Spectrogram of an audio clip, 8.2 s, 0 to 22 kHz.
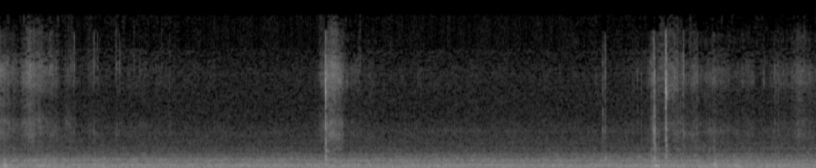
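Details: IBM 8228 Token-Ring MAU port tested with the Setup Aid after fitting a new battery, held in until the LED goes out: low steady hum with a couple of isolated sharp clicks, the port relay switching normally.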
